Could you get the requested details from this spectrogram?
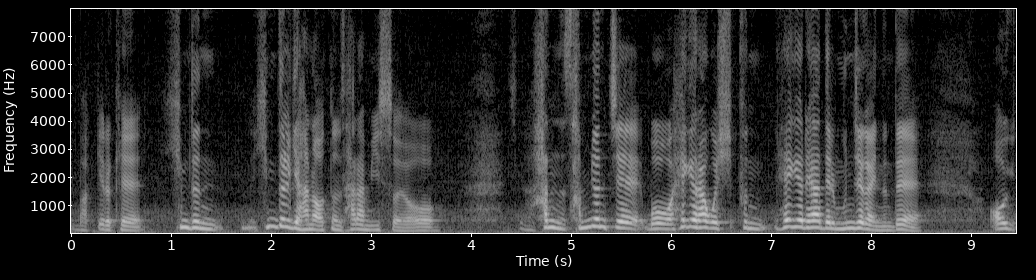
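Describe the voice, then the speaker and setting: A middle-aged male pastor delivers a sermon in a notably high voice. He keeps turning to the congregation with questions, then acts out heated prayers, his voice rising with feeling.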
